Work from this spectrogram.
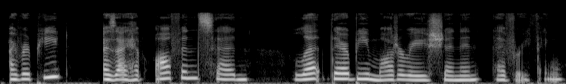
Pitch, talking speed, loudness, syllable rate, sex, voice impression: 230 Hz, 140 wpm, -18 LUFS, 4.9 syllables/s, female, feminine, young, slightly bright, slightly clear, cute, friendly, slightly lively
